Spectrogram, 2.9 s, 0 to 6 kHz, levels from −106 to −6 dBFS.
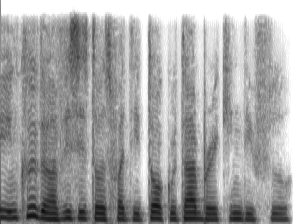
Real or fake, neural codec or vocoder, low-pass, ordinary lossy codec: fake; codec, 16 kHz, 0.5 kbps, X-Codec, WavLM features, trained on Multilingual LibriSpeech; 5.4 kHz; none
